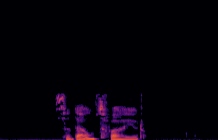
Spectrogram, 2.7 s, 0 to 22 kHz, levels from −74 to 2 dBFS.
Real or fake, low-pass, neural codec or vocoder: real; 7.2 kHz; none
